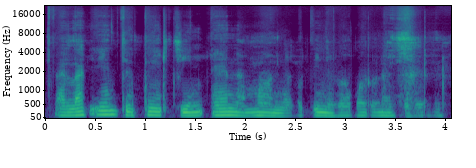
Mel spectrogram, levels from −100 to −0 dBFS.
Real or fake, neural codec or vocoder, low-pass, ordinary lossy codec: fake; codec, 44.1 kHz, 3.4 kbps, Pupu-Codec; none; none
